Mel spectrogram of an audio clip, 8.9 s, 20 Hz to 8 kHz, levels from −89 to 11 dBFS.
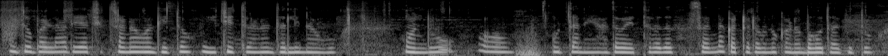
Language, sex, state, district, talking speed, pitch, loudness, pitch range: Kannada, female, Karnataka, Bellary, 90 wpm, 240 Hz, -27 LUFS, 235-255 Hz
